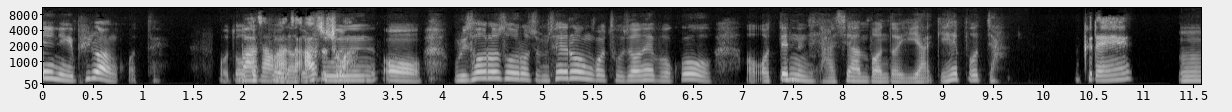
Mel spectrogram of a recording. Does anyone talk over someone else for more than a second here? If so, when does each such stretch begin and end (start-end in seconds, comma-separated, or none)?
1.9-3.2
